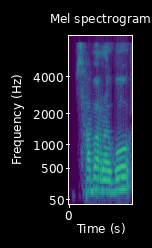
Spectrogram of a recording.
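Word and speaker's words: 鯖: 일본에서는 고등어를 의미하는 이 한자를 사바라고 읽습니다.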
